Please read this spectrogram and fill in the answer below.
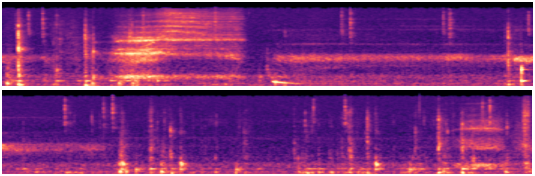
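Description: Faint, scattered clicks of a computer mouse and keyboard over a low steady hum, with a brief hiss about two seconds in.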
